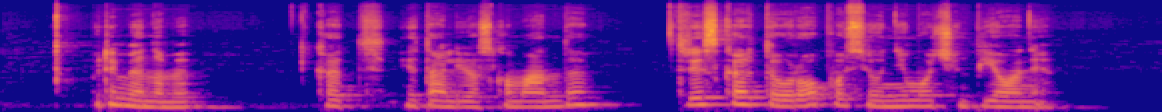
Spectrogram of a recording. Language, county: Lithuanian, Panevėžys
